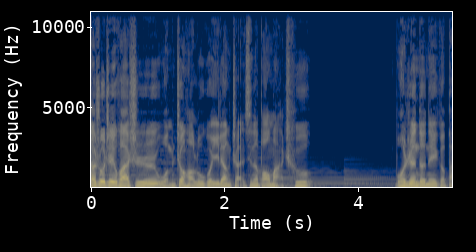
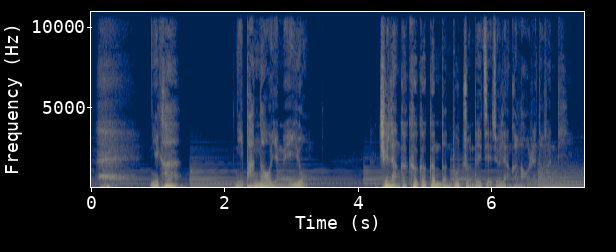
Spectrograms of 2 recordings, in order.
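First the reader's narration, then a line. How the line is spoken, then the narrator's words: Sighing mother. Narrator (Chinese): 母亲 边叹气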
